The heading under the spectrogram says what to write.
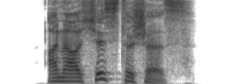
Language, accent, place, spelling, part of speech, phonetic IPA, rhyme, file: German, Germany, Berlin, anarchistisches, adjective, [anaʁˈçɪstɪʃəs], -ɪstɪʃəs, De-anarchistisches.ogg
- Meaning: strong/mixed nominative/accusative neuter singular of anarchistisch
